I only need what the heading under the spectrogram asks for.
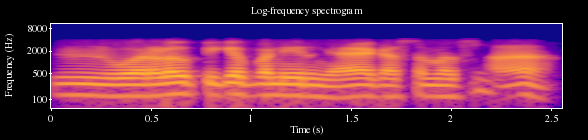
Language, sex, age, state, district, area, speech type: Tamil, male, 18-30, Tamil Nadu, Perambalur, rural, conversation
